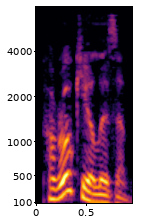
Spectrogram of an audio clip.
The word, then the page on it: parochialism: British English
